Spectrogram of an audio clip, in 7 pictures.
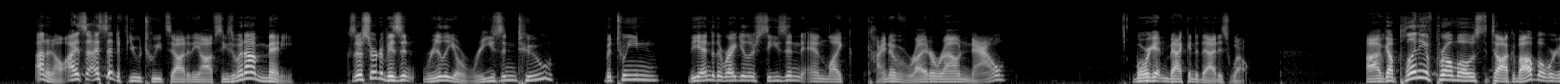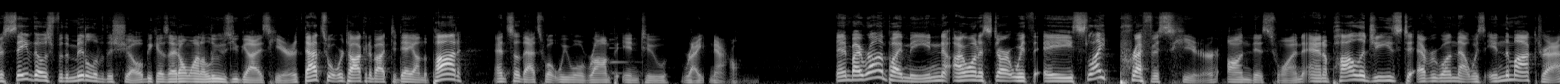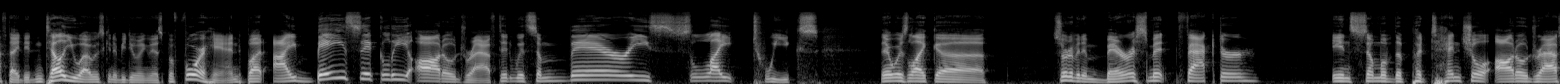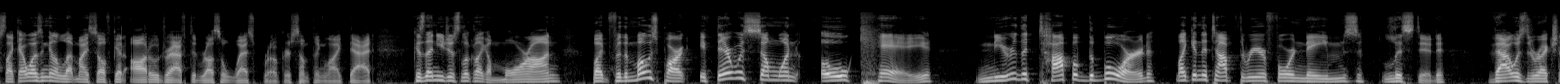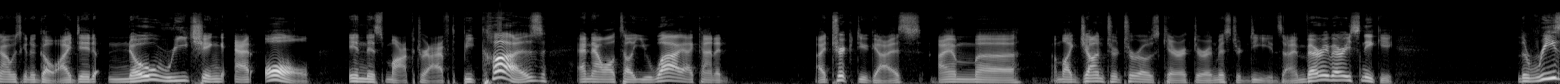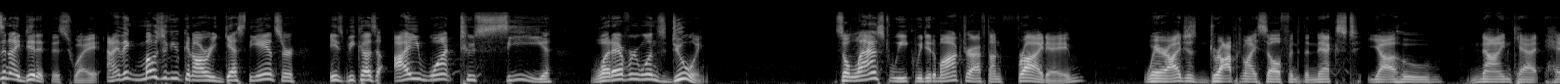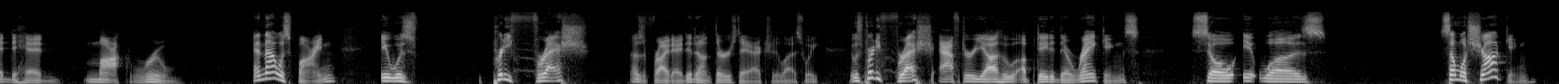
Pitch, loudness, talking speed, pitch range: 135 Hz, -21 LUFS, 190 wpm, 110-175 Hz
